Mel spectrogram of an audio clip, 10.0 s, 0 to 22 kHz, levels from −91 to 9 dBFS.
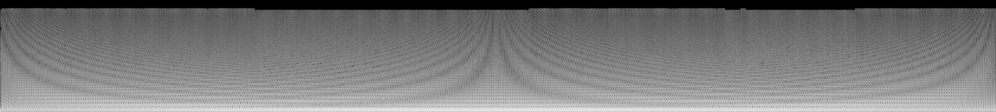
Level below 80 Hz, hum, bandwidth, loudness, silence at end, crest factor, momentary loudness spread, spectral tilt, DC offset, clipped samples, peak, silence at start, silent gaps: -8 dBFS; none; 16.5 kHz; -9 LUFS; 0 s; 6 dB; 4 LU; -6 dB/octave; under 0.1%; under 0.1%; 0 dBFS; 0 s; none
